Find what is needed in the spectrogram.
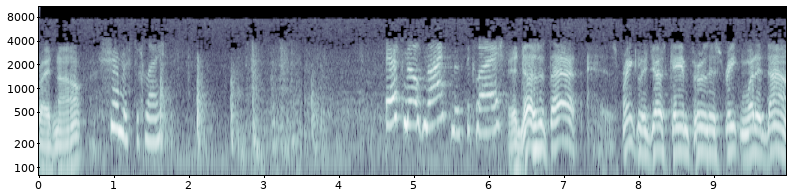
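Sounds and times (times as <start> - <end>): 
speech: 0.0 - 1.8, 4.6 - 9.9
front door being opened in the warm evening: 2.6 - 4.5.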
